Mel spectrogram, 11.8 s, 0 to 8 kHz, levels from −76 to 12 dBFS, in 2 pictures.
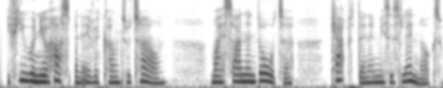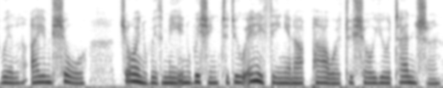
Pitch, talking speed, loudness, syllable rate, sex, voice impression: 200 Hz, 185 wpm, -17 LUFS, 4.6 syllables/s, female, very feminine, very adult-like, thin, slightly tensed, relaxed, very weak, dark, soft, slightly clear, fluent, very cute, intellectual, slightly refreshing, sincere, very calm, very friendly, very reassuring, very unique, elegant, slightly wild, very sweet, slightly lively, kind, very modest, light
